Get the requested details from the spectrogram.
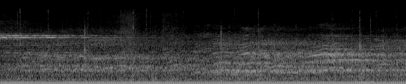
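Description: A volleyball bounces on a hard court floor in an echoing hall.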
